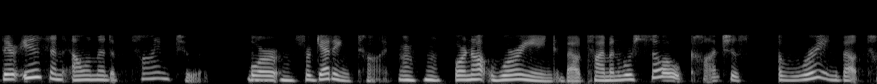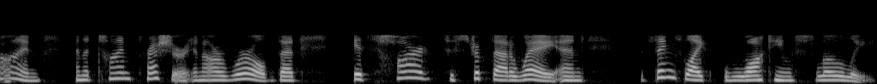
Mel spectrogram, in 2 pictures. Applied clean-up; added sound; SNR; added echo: neural mask model DeepFilterNet 3.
